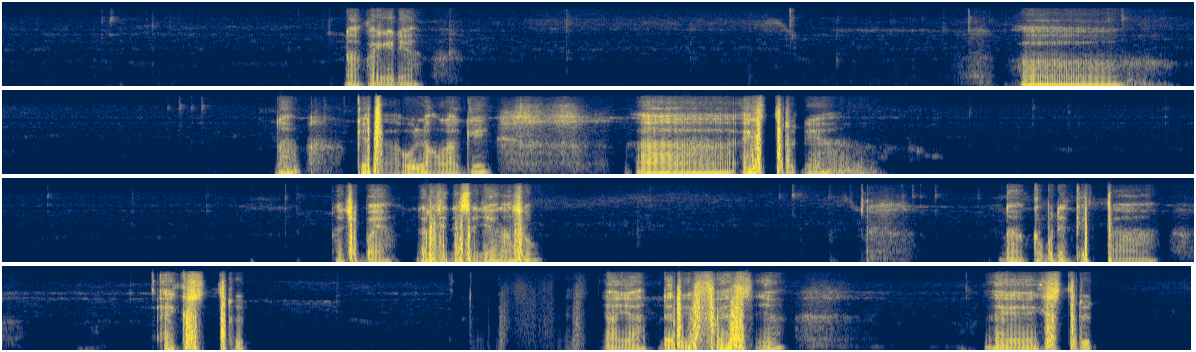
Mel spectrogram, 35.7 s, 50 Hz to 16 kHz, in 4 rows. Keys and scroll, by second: 16.4 ctrl+z, 17.4 ctrl+z.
